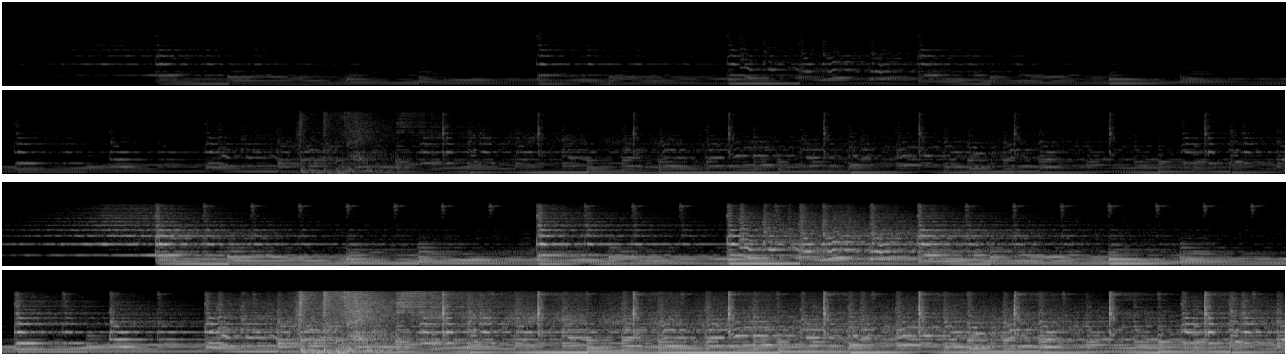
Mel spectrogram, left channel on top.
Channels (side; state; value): left; quieter; 22.1 dB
